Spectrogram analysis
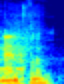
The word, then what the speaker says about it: Mepham: Yeah, Mepham.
